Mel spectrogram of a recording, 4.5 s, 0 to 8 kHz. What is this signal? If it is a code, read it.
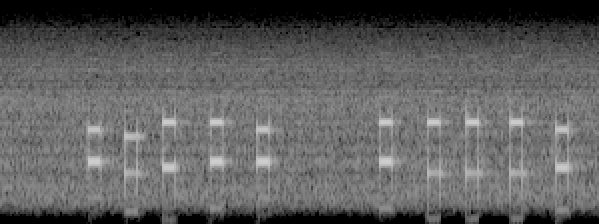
DTMF, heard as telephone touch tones, dialled by hand, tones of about 90 ms. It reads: 81698 93335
